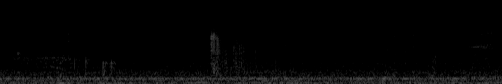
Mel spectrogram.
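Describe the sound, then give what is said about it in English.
A single quick sip of Bancha green tea, golden in colour, a brief soft slurp over a steady low background hum with a few faint mouth sounds and no talking. “And let's just have a sip.”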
